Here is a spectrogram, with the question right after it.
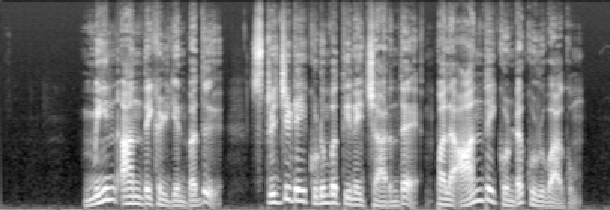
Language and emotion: Tamil, neutral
